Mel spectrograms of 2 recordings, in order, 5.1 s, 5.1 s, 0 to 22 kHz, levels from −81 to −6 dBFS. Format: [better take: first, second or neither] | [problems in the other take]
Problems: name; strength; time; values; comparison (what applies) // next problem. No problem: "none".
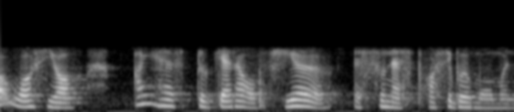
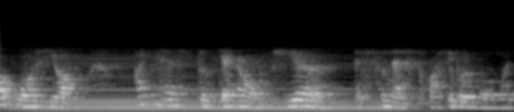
first | background sound (Bowed string instrument); 8 dB below the speech // room echo; dies away in 0.7 s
